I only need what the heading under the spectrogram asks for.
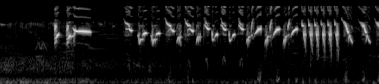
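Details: Wild European goldfinch singing, a recording meant for training young goldfinches: one sustained high note, then a dense, rapid run of tinkling, slurred twitters and a fast buzzy trill.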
